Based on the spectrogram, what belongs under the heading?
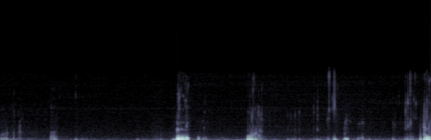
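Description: Scattered gurgles and a few loud growls from an empty stomach in a quiet room; hunger-related bowel sounds, normal.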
